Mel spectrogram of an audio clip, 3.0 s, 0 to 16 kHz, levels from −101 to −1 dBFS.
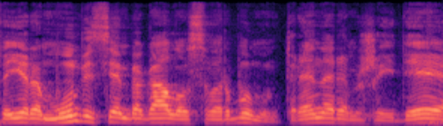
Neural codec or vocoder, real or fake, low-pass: none; real; 14.4 kHz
